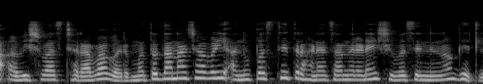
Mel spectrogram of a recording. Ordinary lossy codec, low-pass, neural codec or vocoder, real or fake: none; none; none; real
